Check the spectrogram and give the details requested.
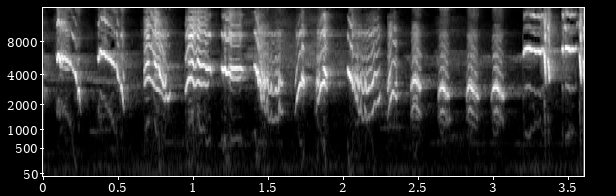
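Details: Oriental magpie-robin in ngobra song, played as a lure to provoke singing: steady, rapid series of descending slurred whistles and buzzy notes, roughly four per second, clear and loud.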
